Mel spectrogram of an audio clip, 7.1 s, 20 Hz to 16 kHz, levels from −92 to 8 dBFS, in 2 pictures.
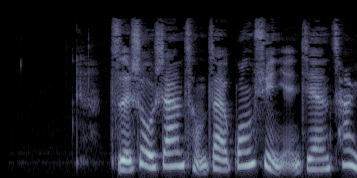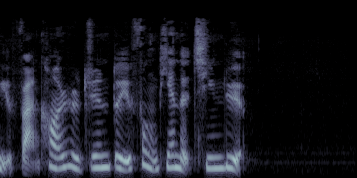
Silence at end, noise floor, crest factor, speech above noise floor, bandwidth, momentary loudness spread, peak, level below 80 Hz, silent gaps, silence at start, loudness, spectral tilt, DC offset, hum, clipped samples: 1.15 s; -77 dBFS; 20 dB; 48 dB; 11 kHz; 6 LU; -10 dBFS; -86 dBFS; none; 0.8 s; -29 LUFS; -3.5 dB/octave; under 0.1%; none; under 0.1%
